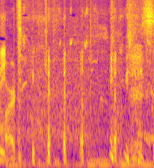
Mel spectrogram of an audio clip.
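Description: Basketball game broadcast audio: a commentator's voice over the bounce of a basketball on a hardwood court.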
